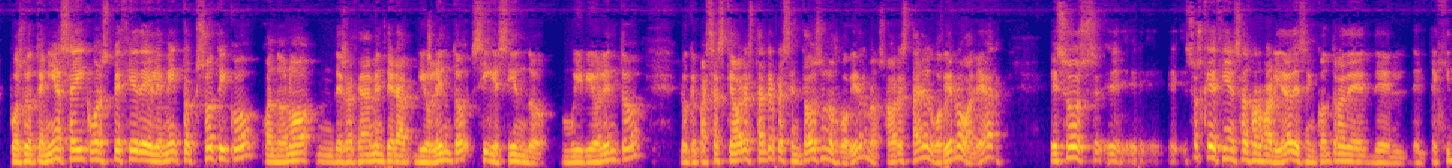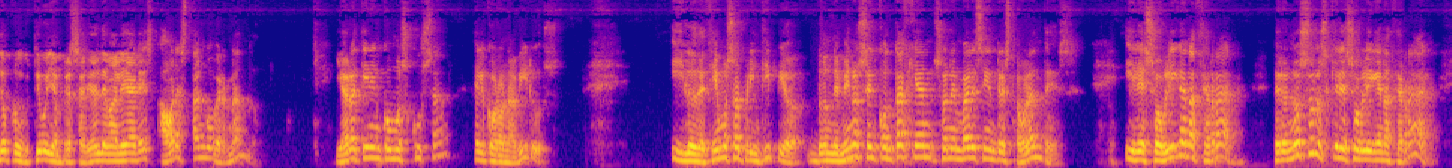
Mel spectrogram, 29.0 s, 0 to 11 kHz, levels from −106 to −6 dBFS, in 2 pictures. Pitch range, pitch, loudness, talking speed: 135-195 Hz, 160 Hz, -18 LUFS, 195 wpm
